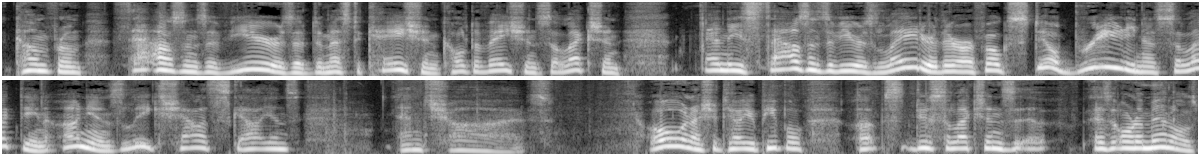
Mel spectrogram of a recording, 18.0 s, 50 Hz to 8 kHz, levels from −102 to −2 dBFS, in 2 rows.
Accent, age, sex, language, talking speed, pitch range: American, 50-69, male, English, 135 wpm, 175-230 Hz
